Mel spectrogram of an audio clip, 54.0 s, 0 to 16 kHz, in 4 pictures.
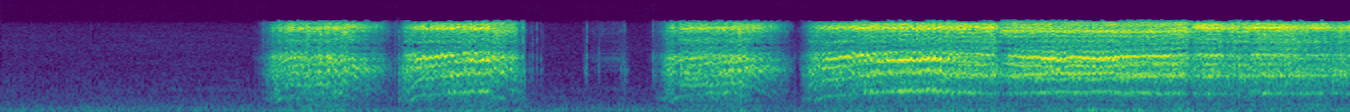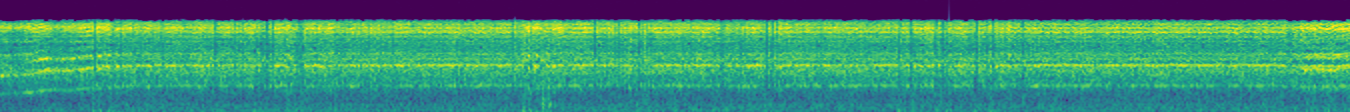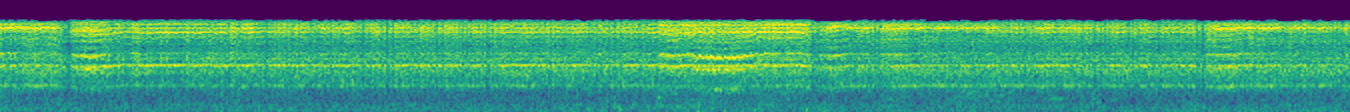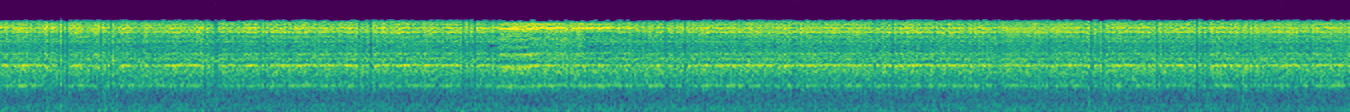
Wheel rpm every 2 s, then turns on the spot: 0, 40, 60, 50, 120, 160, 160, 210, 240, 230, 230, 230, 230, 230, 230, 230, 230, 220, 230, 230, 230, 240, 230, 230, 230, 230, 230.
none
